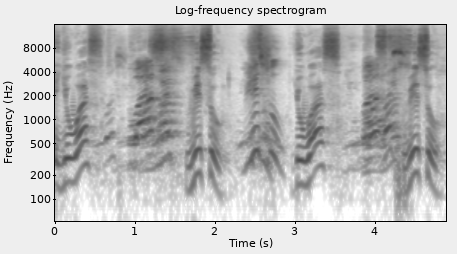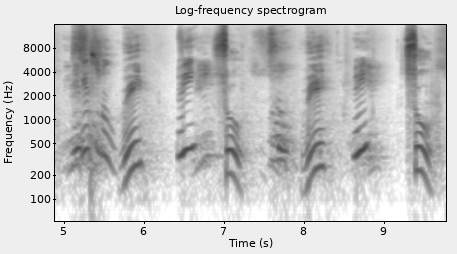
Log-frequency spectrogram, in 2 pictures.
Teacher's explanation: ہونٹ گول ہو رہے ہیں پھر سیدھے ہو رہے ہیں، پھر گول ہو رہے ہیں پھر سیدھے ہو رہے ہیں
